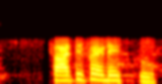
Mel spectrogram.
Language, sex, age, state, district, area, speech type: Telugu, female, 45-60, Andhra Pradesh, Visakhapatnam, urban, conversation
